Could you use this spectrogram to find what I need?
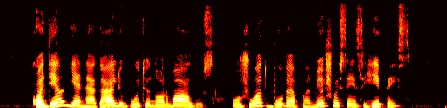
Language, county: Lithuanian, Telšiai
